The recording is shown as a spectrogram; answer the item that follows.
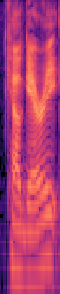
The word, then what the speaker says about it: Calgary: I'm also trying to think, is Calgary known for oil? – It's pronounced Calgary. – Calgary? Are they known for oil or no? – It's Calgary. – It's Calgary. Get it right.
